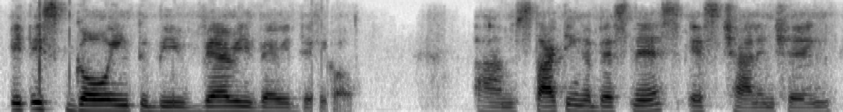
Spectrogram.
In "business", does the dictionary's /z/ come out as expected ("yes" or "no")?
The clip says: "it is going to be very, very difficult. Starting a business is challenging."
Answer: no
